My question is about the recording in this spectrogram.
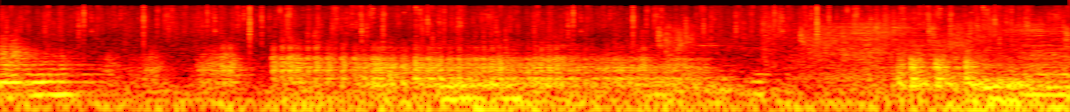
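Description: Film score music mixed with sound effects of a large fire burning, over a continuous low rumble.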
